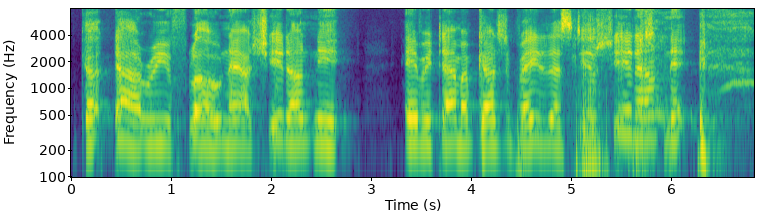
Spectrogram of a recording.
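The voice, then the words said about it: Imitates another person's voice. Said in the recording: “I'll try and do my impression of him”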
